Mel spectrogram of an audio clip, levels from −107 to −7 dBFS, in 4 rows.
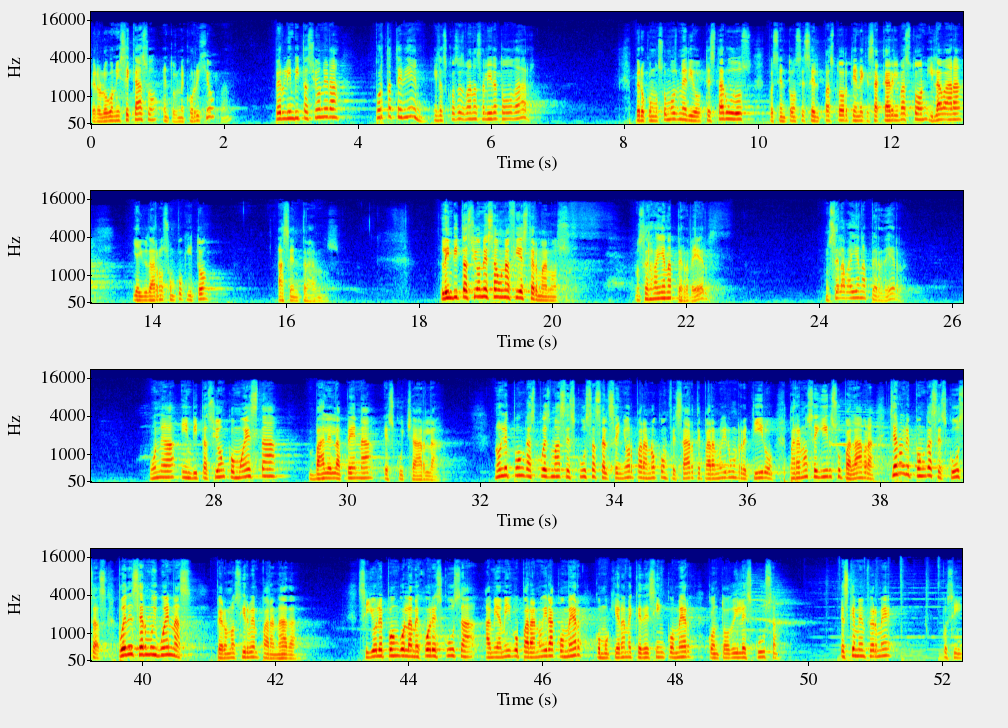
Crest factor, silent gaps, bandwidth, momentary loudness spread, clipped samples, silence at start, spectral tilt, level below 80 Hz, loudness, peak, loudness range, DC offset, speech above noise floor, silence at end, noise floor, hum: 24 dB; none; 14.5 kHz; 15 LU; under 0.1%; 0 s; -6 dB/octave; -54 dBFS; -23 LUFS; 0 dBFS; 10 LU; under 0.1%; 43 dB; 0 s; -66 dBFS; none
